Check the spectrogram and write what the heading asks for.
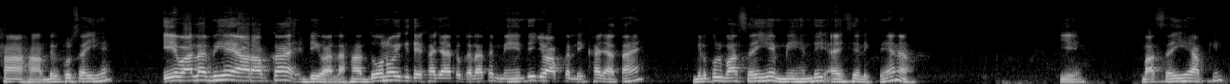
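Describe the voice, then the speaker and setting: A male teacher with a somewhat high voice leads a live online exam-prep class. He walks through each question step by step, repeats the answers, and keeps asking rhetorical questions. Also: lively intonation, moderate pace.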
